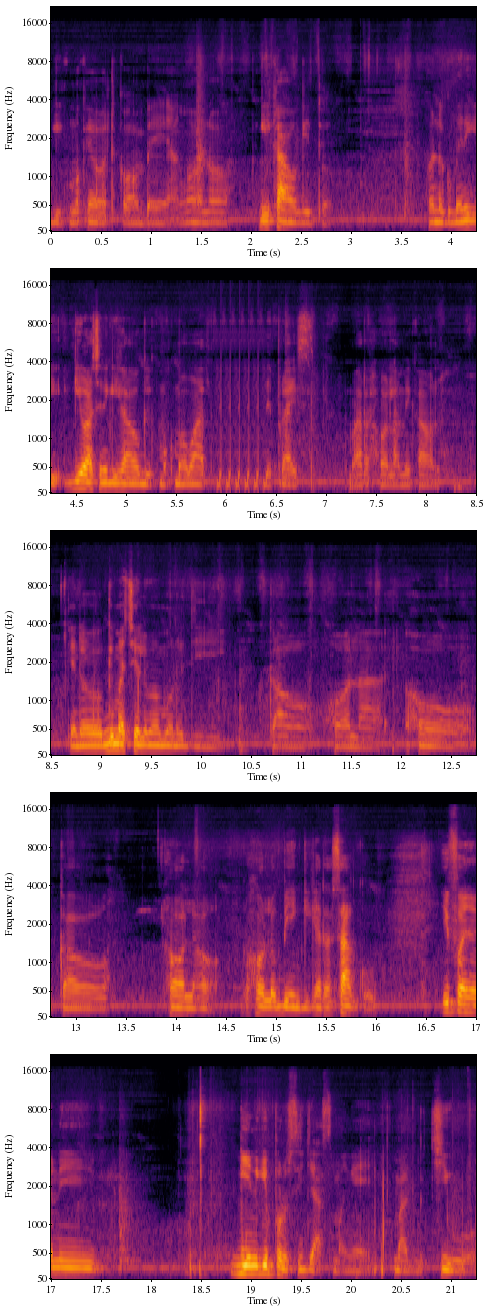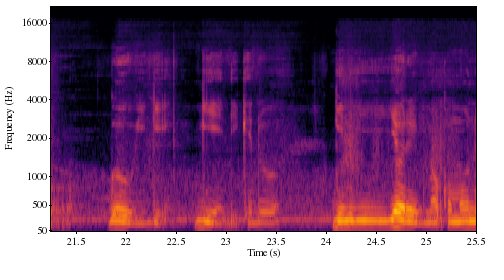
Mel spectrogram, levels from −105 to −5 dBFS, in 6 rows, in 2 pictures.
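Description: At 5.94 s the system froze while the sound hardware kept cycling through its ring buffer, producing a system hang loop that lasts until 6.41 s. A single 92.9 ms slice of the speech, which fits a 4096-sample buffer, repeats exactly five times at 10.8 Hz. That loop is long enough to come across as a rapid machine-gun stutter. When playback resumes, the speech carries on with essentially nothing missing.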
